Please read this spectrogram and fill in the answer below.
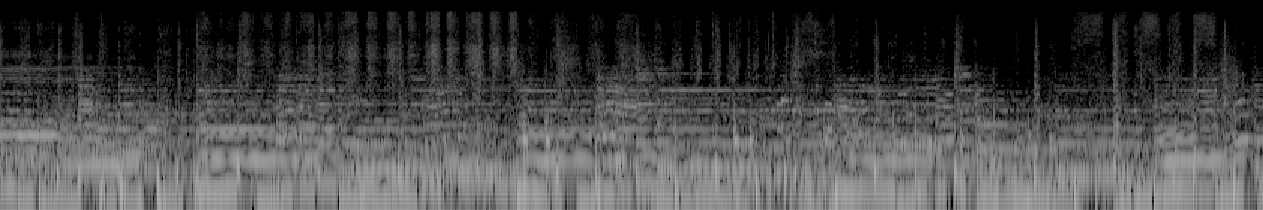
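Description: A round bristle brush scrubbing paint onto a wooden dresser panel in many short, quick strokes, over background music.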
